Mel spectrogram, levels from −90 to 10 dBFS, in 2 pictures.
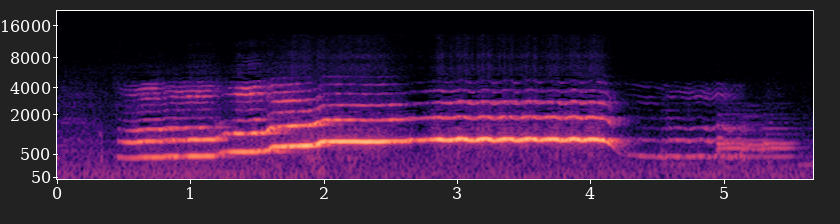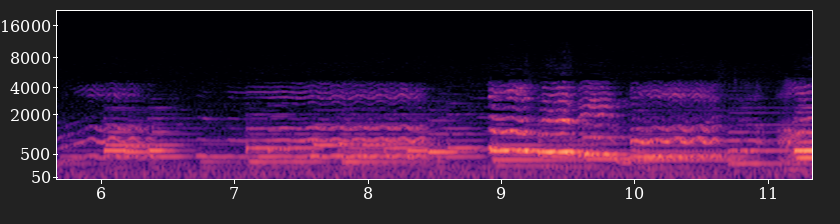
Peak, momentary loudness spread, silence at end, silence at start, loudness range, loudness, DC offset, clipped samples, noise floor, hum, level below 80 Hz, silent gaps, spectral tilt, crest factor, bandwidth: -2 dBFS; 24 LU; 0 s; 0.45 s; 20 LU; -12 LUFS; under 0.1%; under 0.1%; -42 dBFS; none; -56 dBFS; none; -4.5 dB/octave; 14 dB; 4.8 kHz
